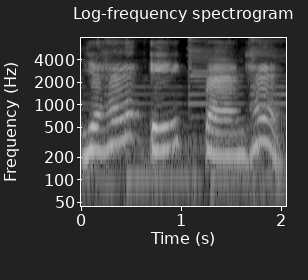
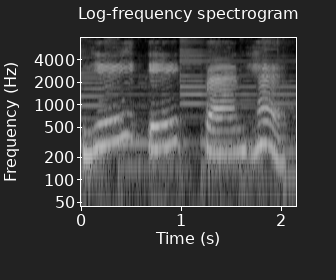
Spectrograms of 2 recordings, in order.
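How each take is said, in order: First: The first word is said in its full formal form. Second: The first word is said in its short casual form. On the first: This is the formal or written style. "In formal or written Hindi, we say" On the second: This is the everyday spoken style. "In everyday spoken Hindi, we say"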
